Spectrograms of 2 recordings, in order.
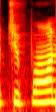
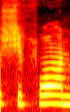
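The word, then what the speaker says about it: chiffon: निश अब आगे बढ़ेंगे तो यहां पर देखिए इसको चिपोन नहीं बोलेंगे। इसको शिफॉन बोलेंगे।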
